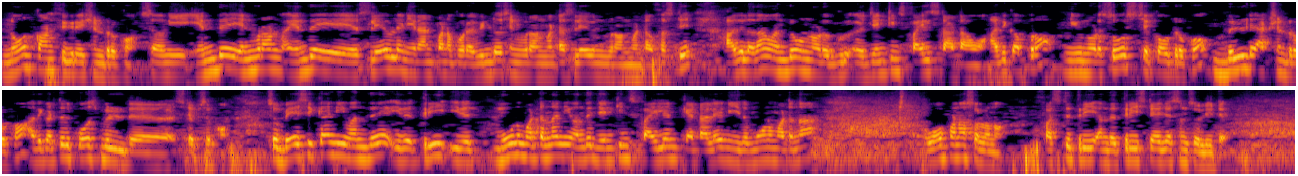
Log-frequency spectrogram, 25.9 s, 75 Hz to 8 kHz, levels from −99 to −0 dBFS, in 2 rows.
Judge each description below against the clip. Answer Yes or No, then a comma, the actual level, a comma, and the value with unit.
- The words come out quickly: Yes, fast, 160 wpm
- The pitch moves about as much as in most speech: Yes, average, 4.8 semitones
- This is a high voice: No, medium, 170 Hz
